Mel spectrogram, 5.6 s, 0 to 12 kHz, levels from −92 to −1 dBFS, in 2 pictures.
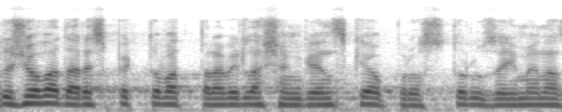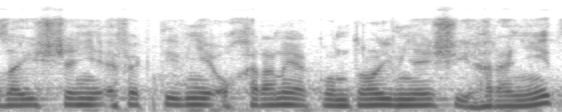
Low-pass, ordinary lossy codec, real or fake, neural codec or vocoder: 7.2 kHz; Opus, 24 kbps; real; none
